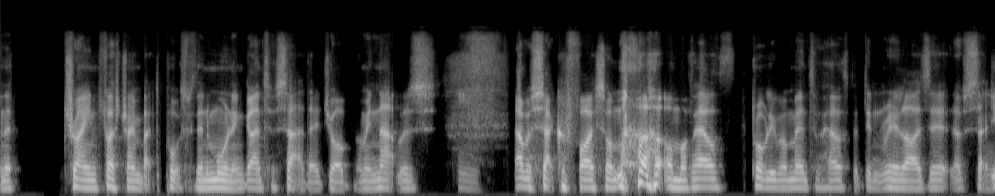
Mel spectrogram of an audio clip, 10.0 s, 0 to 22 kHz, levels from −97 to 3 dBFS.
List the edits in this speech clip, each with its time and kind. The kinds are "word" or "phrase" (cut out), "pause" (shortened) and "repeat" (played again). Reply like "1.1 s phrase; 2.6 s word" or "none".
5.1 s pause; 6.9 s word; 7.4 s pause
